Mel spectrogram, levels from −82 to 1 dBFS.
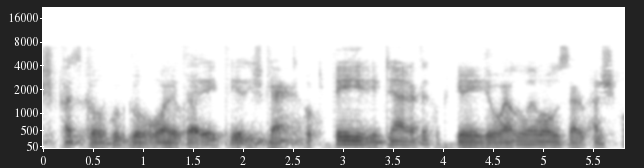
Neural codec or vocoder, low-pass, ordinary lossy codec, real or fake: codec, 16 kHz, 0.5 kbps, FreqCodec, larger model; 7.2 kHz; MP3, 32 kbps; fake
